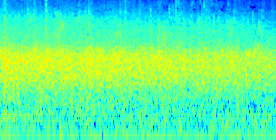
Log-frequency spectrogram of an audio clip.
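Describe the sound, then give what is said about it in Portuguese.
An audience claps steadily, a dense, crackling wash of many hands that holds at an even loudness for the whole few seconds, with no voices standing out. “pode dar salva de palmas.”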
